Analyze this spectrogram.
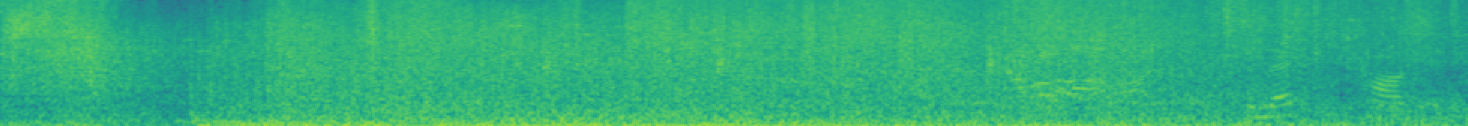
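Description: A huge explosion booms and rumbles for several seconds.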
